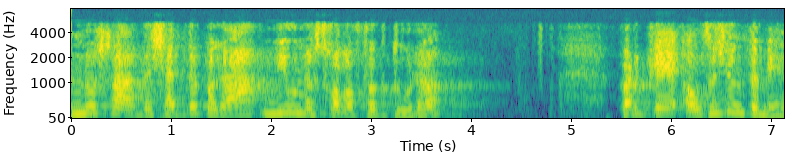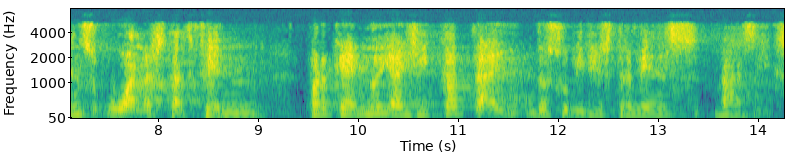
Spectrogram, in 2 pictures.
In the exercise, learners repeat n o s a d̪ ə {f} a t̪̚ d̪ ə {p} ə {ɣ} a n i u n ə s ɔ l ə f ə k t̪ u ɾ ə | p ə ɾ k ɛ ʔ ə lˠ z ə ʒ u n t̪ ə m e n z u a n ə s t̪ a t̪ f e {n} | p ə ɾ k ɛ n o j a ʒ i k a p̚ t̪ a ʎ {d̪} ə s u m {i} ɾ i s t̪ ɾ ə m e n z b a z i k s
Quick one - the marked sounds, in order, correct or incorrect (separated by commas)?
incorrect, correct, correct, correct, correct, correct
